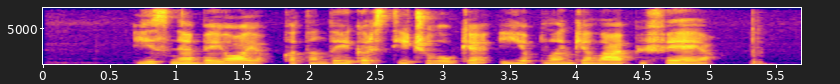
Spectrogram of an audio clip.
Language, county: Lithuanian, Vilnius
